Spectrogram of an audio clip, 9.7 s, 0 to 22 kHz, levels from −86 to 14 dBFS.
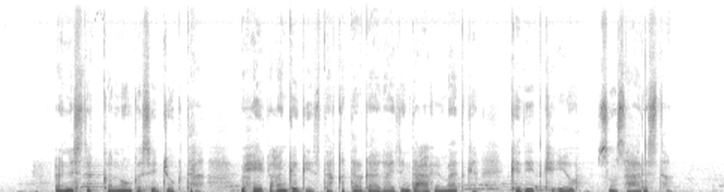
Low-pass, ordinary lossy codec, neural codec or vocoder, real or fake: none; none; none; real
